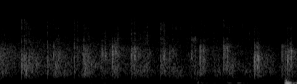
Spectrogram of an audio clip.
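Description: Audience at a stage play applauding to welcome the performers, a soft scattered clapping heard from a distance with uneven bursts, fairly faint throughout.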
